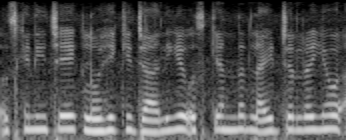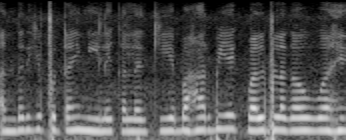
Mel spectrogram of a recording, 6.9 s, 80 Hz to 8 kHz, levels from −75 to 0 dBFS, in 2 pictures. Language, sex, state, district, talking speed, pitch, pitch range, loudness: Hindi, female, Bihar, Darbhanga, 250 wpm, 230 Hz, 220-240 Hz, -17 LUFS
